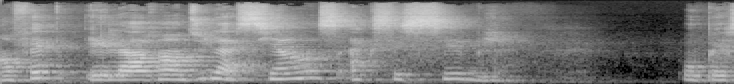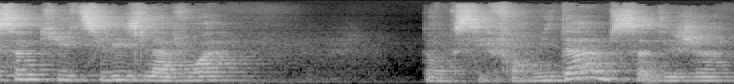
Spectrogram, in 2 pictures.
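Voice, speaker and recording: A woman with a Quebec accent speaks at a moderate pace and a fairly high pitch, her intonation lively. She leaves long, frequent pauses, and the room echo is audible. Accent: Québécois French. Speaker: voice teacher. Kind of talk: interview.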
